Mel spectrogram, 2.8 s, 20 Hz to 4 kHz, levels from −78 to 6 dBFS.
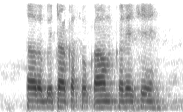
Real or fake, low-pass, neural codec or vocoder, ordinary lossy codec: fake; 3.6 kHz; codec, 16 kHz, 6 kbps, DAC; AAC, 24 kbps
